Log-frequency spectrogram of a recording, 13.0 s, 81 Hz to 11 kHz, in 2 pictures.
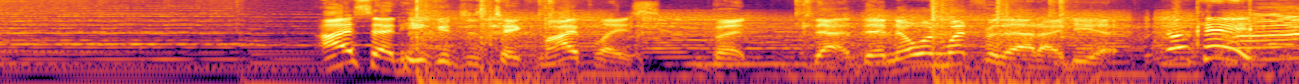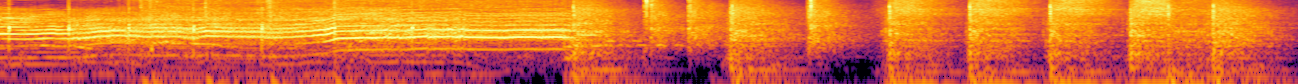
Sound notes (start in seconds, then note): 7.8 screaming; 9.6 funky, upbeat music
